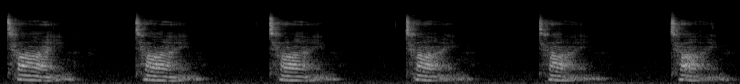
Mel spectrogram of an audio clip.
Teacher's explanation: T is voiceless meaning the sound is only air and D also has air but it adds Voice or additional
